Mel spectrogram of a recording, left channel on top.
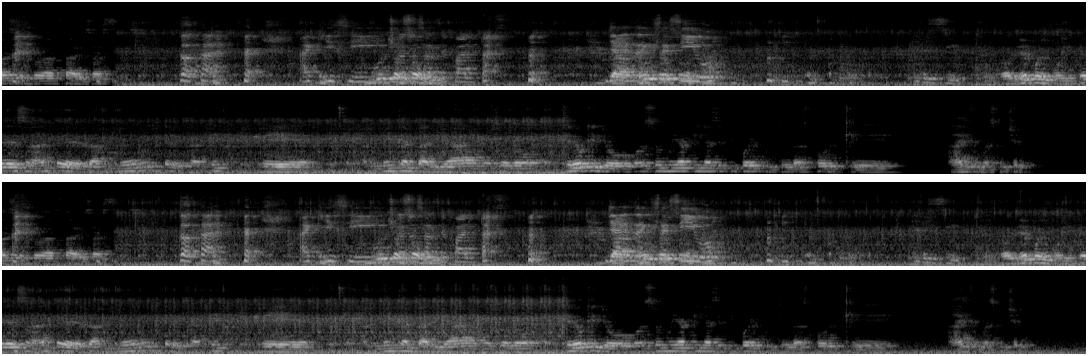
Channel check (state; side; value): noise; right; rumble, 13 dB below the sound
